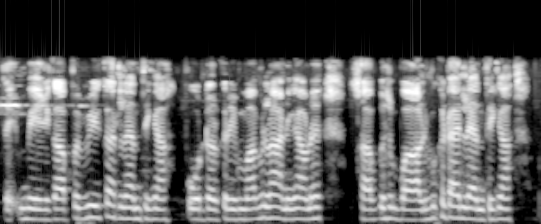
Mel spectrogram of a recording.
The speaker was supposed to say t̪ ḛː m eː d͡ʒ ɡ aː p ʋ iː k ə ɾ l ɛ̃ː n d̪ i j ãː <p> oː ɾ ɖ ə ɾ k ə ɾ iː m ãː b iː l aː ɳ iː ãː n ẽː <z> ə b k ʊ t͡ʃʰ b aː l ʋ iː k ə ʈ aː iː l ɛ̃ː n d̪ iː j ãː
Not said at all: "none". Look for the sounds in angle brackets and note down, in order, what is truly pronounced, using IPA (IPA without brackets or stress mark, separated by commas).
p, s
